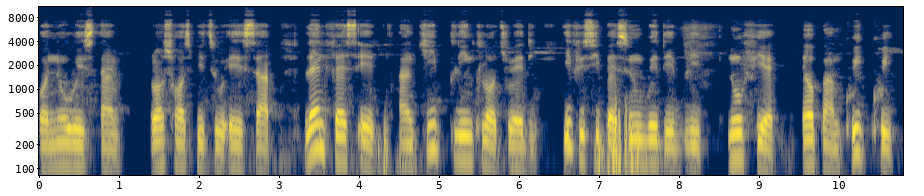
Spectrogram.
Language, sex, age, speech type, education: Nigerian Pidgin, male, 15-29, spontaneous, tertiary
